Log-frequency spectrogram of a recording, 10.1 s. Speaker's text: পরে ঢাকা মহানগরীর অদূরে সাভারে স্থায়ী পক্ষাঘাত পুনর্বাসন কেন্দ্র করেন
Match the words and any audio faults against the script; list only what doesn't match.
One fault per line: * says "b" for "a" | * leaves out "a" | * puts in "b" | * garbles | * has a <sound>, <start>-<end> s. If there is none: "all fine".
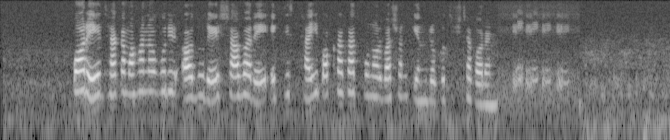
* puts in "একটি"
* puts in "প্রতিষ্ঠা"
* has a laugh, 7.7-8.5 s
